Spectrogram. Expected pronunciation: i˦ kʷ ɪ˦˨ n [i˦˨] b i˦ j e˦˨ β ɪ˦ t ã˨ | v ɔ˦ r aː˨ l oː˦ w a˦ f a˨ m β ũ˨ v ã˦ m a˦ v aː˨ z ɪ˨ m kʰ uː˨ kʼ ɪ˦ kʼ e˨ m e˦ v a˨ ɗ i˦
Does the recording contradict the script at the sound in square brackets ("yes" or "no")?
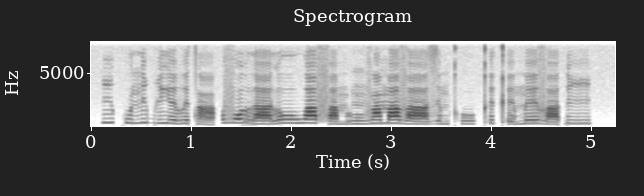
yes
